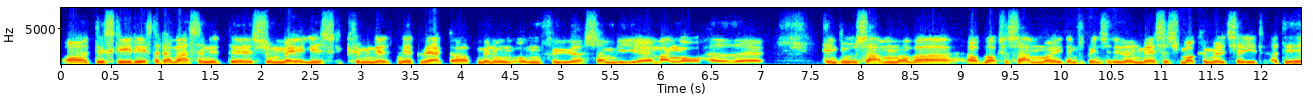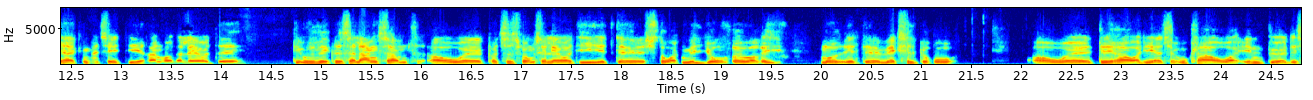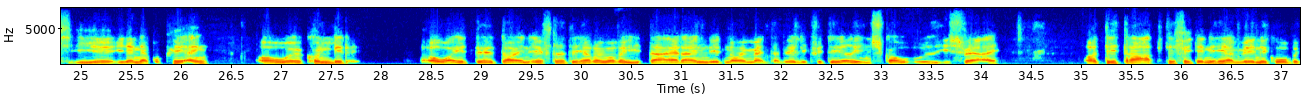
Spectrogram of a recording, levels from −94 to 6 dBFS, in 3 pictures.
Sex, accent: male, native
